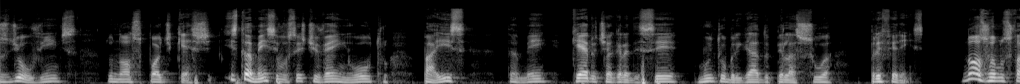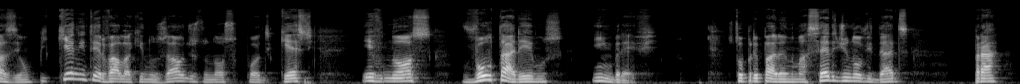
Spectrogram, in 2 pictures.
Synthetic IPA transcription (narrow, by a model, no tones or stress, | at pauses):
zd͡ʒɪowvĩnt͡ʃɪ̥z̥ | d̪̥ʊnɔsʊ̥pɔd͡ʒikɛ̰st͡ʃɪ̥ɪt̪ɐ̃mbẽj̃sɪvoseɪst͡ʃivɛɾẽũowt̪ɾʊ | pais | t̪ɐ̃mbẽj̃kɛɾʊt͡ʃɪaɡɾad̪eseɾ | mũj̃t̪ʊobɾiɡad̪ʊpelɐsuɐ | pɾefeɾḛ̃sjɐ | nɔzvɐ̃mʊsfazeɾũpɪkẽnʊĩnt̪eɾvalʊakinʊzawd͡ʒʊzd̪ʊnɔsʊ̥pod͡ʒikɛst͡ʃɪ̥ | ɪnɔz | vowt̪aɾẽmʊz | ẽj̃bɾɛ̰vɪ̥ | ɪst̪owpɾepaɾɐ̃d̪ʊuũmɐsɛɾɪd͡ʒɪnovid̪ad͡ʒɪs | pɾɐ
